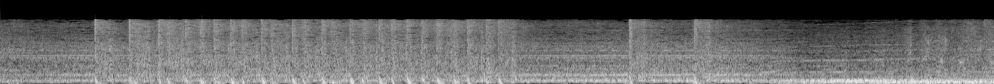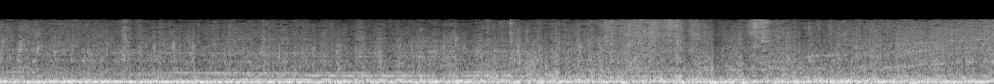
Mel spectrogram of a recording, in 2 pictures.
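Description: Heavy metal crunches and sharp cracking bursts as a US Army tank crushes a car taken from Iraqis caught stealing wood, followed by the loud, steady rumble of the large tracked engine grinding, with no voices.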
